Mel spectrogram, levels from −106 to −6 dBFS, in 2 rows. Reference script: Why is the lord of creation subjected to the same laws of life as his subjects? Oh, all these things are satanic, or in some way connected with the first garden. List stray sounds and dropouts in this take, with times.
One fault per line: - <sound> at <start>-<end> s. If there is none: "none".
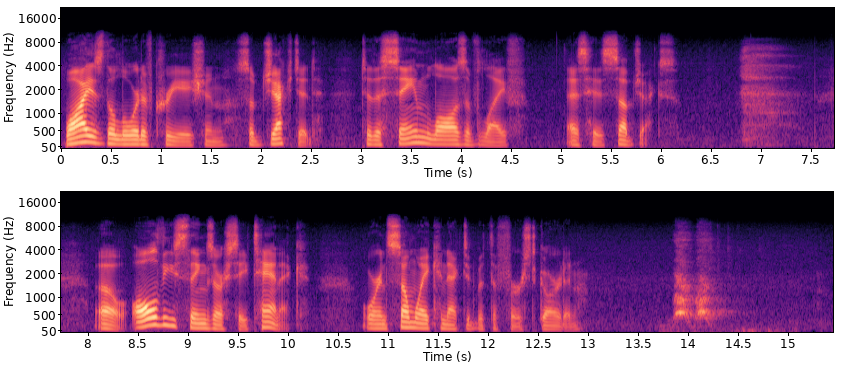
- sigh at 6.8-7.5 s
- bark at 13.7-15.1 s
